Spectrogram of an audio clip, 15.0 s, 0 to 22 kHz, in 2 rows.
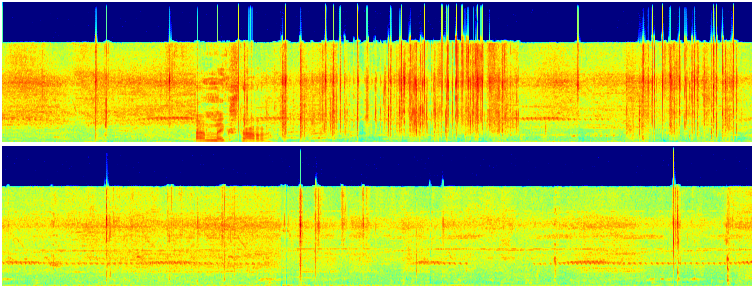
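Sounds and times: plastic wrapper crinkling: 2.3 - 5.2, 6.2 - 7.5.

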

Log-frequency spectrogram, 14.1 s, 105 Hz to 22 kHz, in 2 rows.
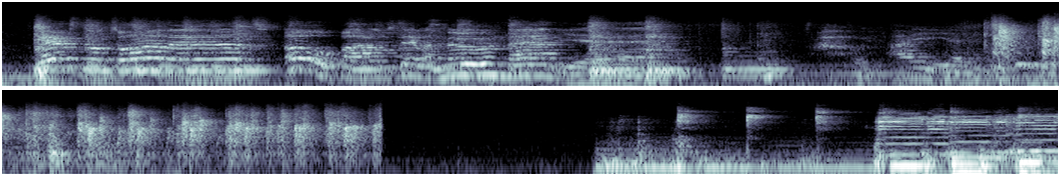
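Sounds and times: low amplifier hum: 0.0 - 7.9, 9.5 - 14.0
electric guitar: 11.0 - 14.0.

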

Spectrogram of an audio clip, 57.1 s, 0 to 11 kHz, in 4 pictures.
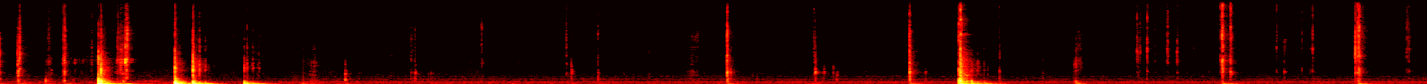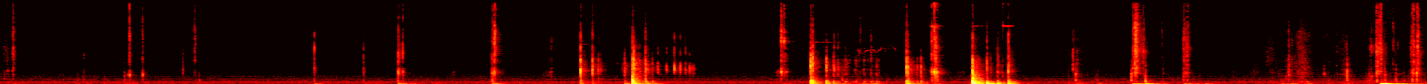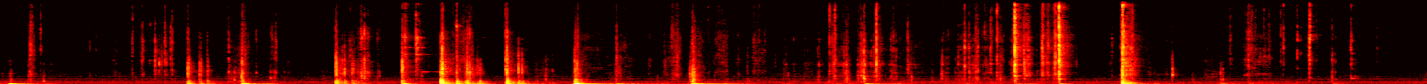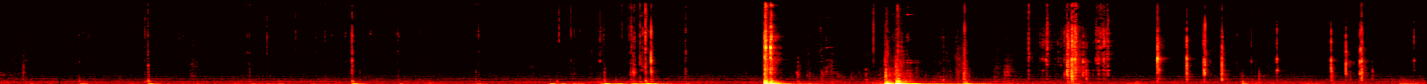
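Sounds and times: faint steady hum: 0.0 - 57.0
metal parts clicking and clinking: 32.0 - 33.4.

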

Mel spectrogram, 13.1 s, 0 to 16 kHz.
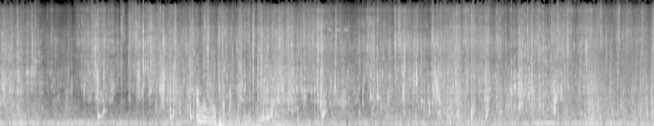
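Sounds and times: water sloshing: 0.0 - 13.0
ice crackling: 8.5 - 13.0
footsteps crunching on ice: 8.6 - 13.0.

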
